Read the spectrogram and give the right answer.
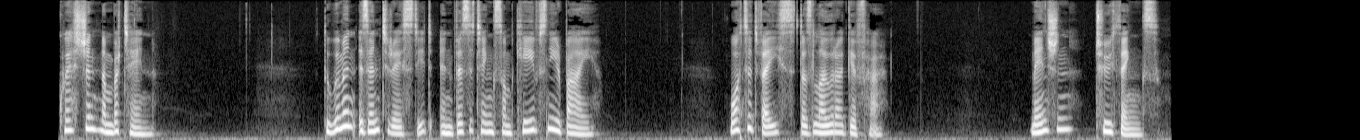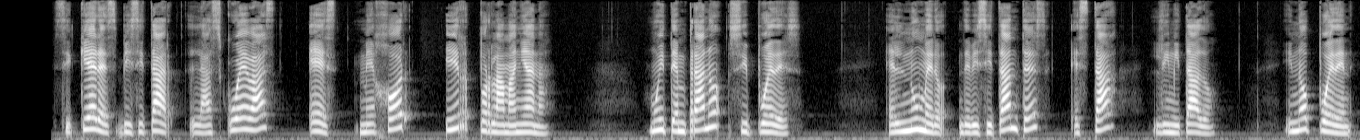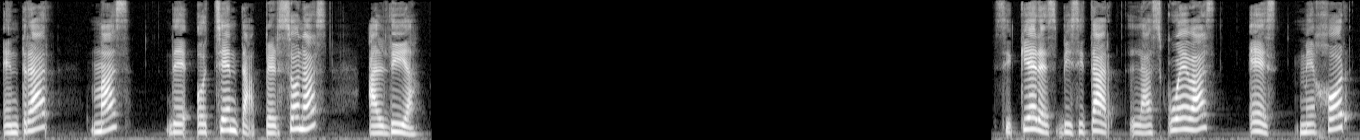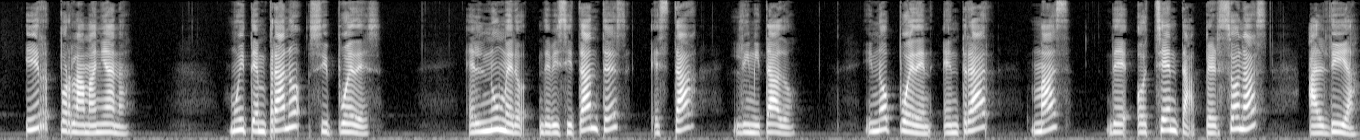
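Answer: Go in the morning, very early; visitors are limited to 80 people a day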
